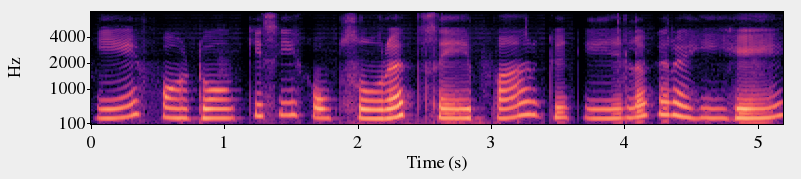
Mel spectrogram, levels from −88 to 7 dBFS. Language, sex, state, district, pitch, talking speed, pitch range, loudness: Hindi, female, Madhya Pradesh, Bhopal, 250 Hz, 115 wpm, 245-300 Hz, -16 LUFS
